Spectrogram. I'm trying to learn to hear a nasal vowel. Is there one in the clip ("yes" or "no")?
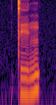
no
